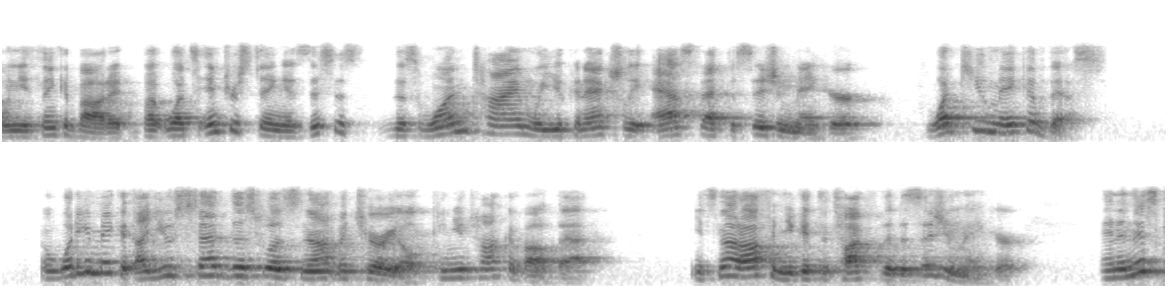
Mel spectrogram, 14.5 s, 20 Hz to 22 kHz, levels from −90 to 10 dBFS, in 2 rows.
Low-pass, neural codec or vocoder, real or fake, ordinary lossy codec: 7.2 kHz; none; real; Opus, 16 kbps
